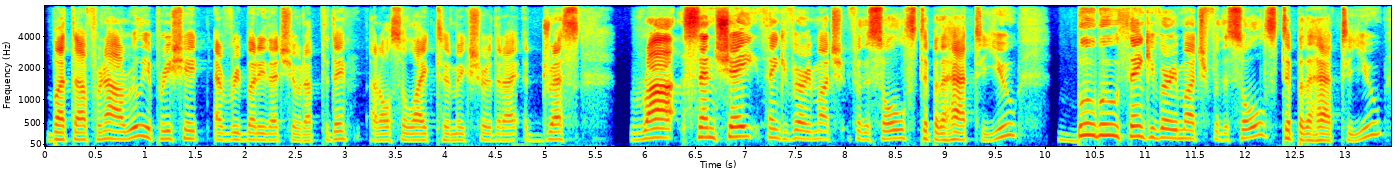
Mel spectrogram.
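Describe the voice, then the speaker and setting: A young man from Portugal hosting a game livestream, talking casually and excitedly and thanking viewers as he goes. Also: a little high, a little fast, no room sound, clean studio sound. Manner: excited, chatty, thanks viewers with a set phrase. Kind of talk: casual live commentary.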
